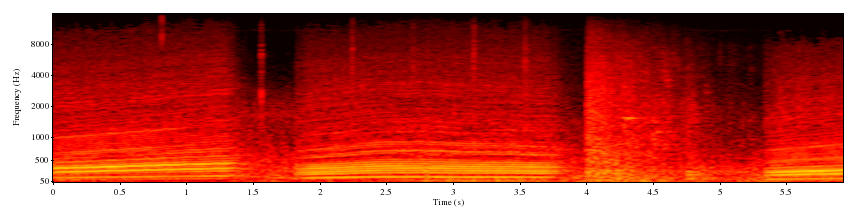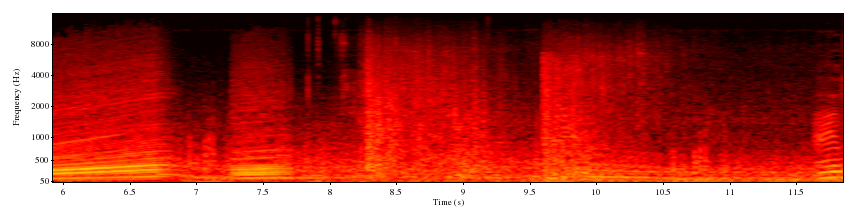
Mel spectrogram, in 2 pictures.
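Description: A Mitsubishi Lancer driven in a video game, its engine droning and rising loudly in repeated revving bursts, broken by short gaps and harsher crashing noises, with no speech heard.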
